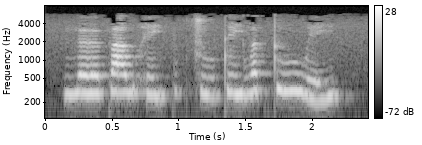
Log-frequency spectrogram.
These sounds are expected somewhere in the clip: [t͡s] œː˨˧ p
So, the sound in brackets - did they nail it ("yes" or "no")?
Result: no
